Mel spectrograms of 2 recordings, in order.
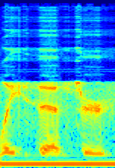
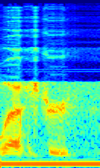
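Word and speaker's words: Leicester: The tech technical pronunciation is Leester just like in England Leester but us locals call it Lester.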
